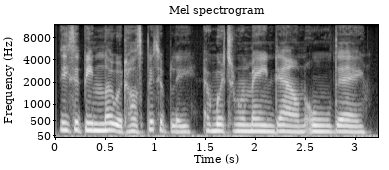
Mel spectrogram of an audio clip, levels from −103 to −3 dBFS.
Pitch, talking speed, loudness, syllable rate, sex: 185 Hz, 220 wpm, -15 LUFS, 6.7 syllables/s, female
